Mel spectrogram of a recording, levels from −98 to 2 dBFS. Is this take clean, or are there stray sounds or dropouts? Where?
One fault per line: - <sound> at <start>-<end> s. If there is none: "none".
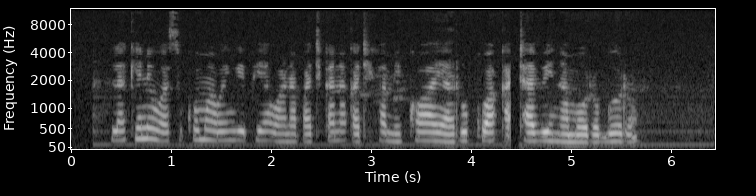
- dropout at 4.4-4.5 s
